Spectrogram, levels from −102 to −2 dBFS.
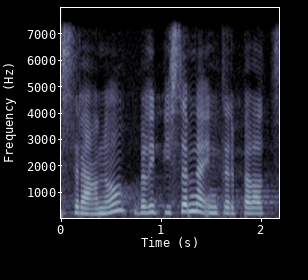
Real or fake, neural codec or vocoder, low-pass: fake; codec, 44.1 kHz, 7.8 kbps, Pupu-Codec; 7.2 kHz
